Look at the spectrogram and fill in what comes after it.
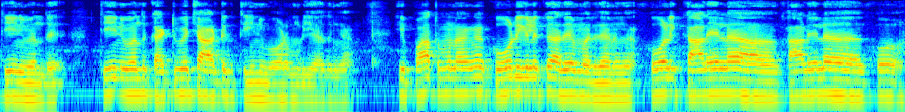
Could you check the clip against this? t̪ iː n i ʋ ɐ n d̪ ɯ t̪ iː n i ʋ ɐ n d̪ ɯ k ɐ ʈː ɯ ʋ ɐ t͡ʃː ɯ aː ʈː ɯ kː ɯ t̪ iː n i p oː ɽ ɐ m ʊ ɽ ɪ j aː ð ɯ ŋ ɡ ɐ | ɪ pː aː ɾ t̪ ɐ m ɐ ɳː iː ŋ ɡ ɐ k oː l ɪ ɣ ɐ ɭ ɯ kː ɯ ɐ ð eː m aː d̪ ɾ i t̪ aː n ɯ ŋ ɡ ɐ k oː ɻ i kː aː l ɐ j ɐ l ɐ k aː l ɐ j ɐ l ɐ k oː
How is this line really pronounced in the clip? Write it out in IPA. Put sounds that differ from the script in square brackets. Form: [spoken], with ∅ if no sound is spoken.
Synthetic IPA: t̪ iː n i ʋ ɐ n d̪ ɯ t̪ iː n i ʋ ɐ n d̪ ɯ k ɐ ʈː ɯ ʋ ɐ t͡ʃː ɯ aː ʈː ɯ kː ɯ t̪ iː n i p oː ɽ ɐ m ʊ ɽ ɪ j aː ð ɯ ŋ ɡ ɐ | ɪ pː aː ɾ t̪ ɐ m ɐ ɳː [aː] ŋ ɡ ɐ k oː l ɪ ɣ ɐ ɭ ɯ kː ɯ ɐ ð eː m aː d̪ ɾ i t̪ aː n ɯ ŋ ɡ ɐ k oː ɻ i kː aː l ɐ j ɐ l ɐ k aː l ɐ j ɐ l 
